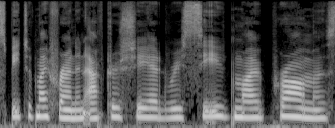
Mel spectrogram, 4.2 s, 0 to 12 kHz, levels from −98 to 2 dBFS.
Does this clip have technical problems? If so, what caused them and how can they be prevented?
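Yes. From 1.2 s to the end, there is a time-stretched section. Software likely stretched the audio to fill a longer slot, repeating short pieces to keep the pitch while playing at about 0.52 times normal speed. The pace abruptly drops to roughly half while the pitch holds, so the speech drags. To prevent it, trim or re-time the material to fit the slot instead of stretching audio this far.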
